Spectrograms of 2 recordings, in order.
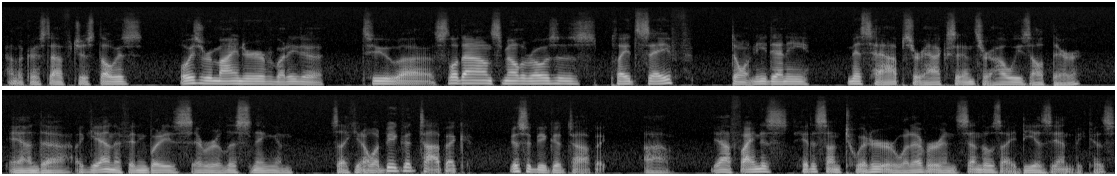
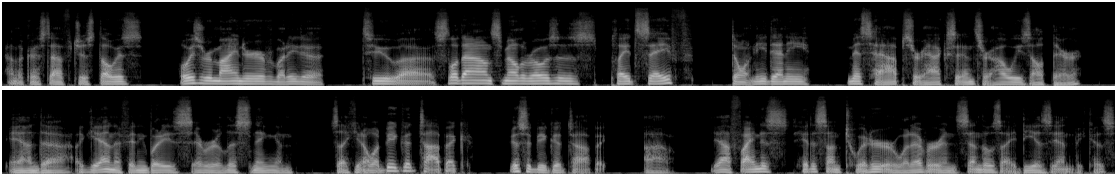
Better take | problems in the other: second | hiss; faint; throughout; 25 dB below the speech

